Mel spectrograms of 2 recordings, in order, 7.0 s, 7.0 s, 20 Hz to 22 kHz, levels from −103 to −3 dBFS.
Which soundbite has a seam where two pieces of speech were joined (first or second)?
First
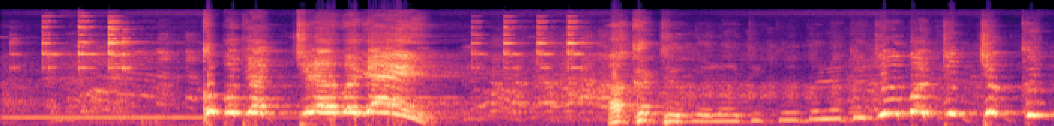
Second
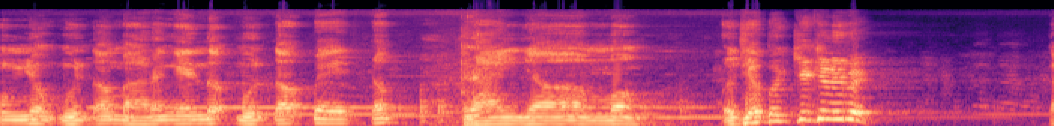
second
